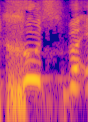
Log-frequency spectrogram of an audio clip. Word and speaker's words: chutzpah: It's kind of spelled like chutzpah but, but it's, it's chutzpah.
